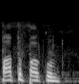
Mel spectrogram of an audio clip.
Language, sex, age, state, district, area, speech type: Kashmiri, male, 18-30, Jammu and Kashmir, Baramulla, urban, read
